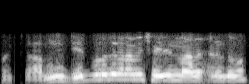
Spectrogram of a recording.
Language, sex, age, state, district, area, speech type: Bengali, male, 18-30, West Bengal, Birbhum, urban, conversation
